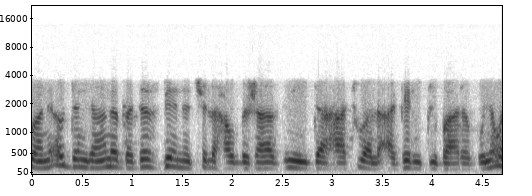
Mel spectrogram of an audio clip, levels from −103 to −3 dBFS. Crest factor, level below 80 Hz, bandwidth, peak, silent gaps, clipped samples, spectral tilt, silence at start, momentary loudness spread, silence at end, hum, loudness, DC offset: 14 dB; -76 dBFS; 3.8 kHz; -14 dBFS; none; under 0.1%; -8.5 dB/octave; 0 s; 4 LU; 0 s; none; -28 LUFS; under 0.1%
